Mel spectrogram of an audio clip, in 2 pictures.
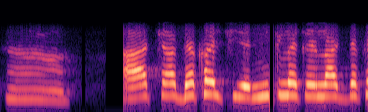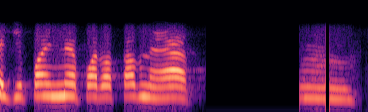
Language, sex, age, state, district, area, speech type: Maithili, female, 60+, Bihar, Purnia, rural, conversation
